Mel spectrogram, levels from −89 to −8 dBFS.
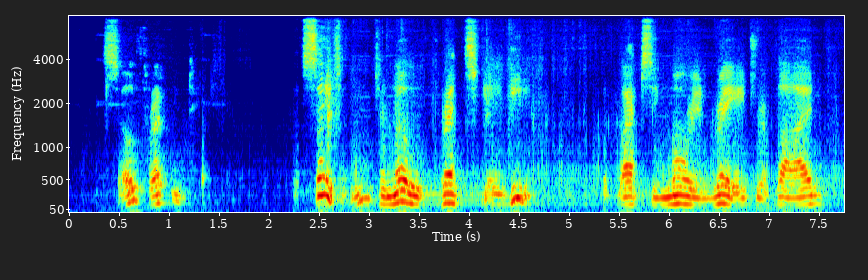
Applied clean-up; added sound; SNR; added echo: neural separator model SepFormer DNS4.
